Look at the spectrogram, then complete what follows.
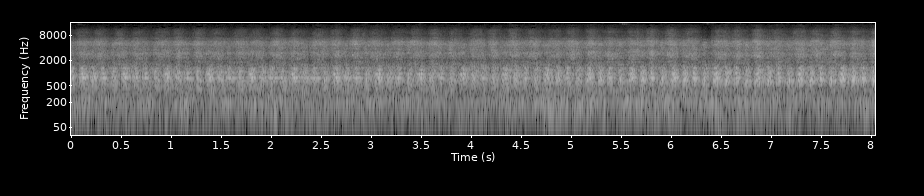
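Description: Model train running: the small electric motor of a Fleischmann BR 94 model tank locomotive whirring, and the wheels of a long string of model tank wagons clattering rapidly and steadily over the track.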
